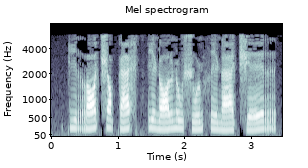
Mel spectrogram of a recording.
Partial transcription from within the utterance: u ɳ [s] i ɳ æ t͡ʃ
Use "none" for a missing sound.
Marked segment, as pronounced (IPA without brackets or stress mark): θ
